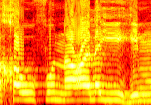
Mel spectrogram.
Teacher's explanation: یہاں پر آپ غور کریں تنوین ہے، اور تنوین کے بعد یہاں پر عین حرف حلقی ہے، تو یہاں پر ہم اظہار کریں گے، یعنی یہاں پر ہم غنہ نہیں کریں گے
